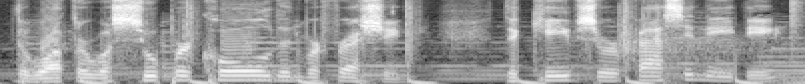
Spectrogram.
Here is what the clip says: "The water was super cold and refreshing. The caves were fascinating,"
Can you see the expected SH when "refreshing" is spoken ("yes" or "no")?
yes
